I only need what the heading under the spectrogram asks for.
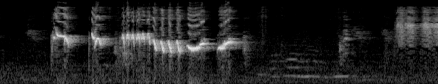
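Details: Filler-phrase tutor song of a greater green leafbird, meant to spur lazy birds to sing: rapid sharp chirps and a sliding buzzy trill that drops in pitch, then quiet low tones and a faint high hiss.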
